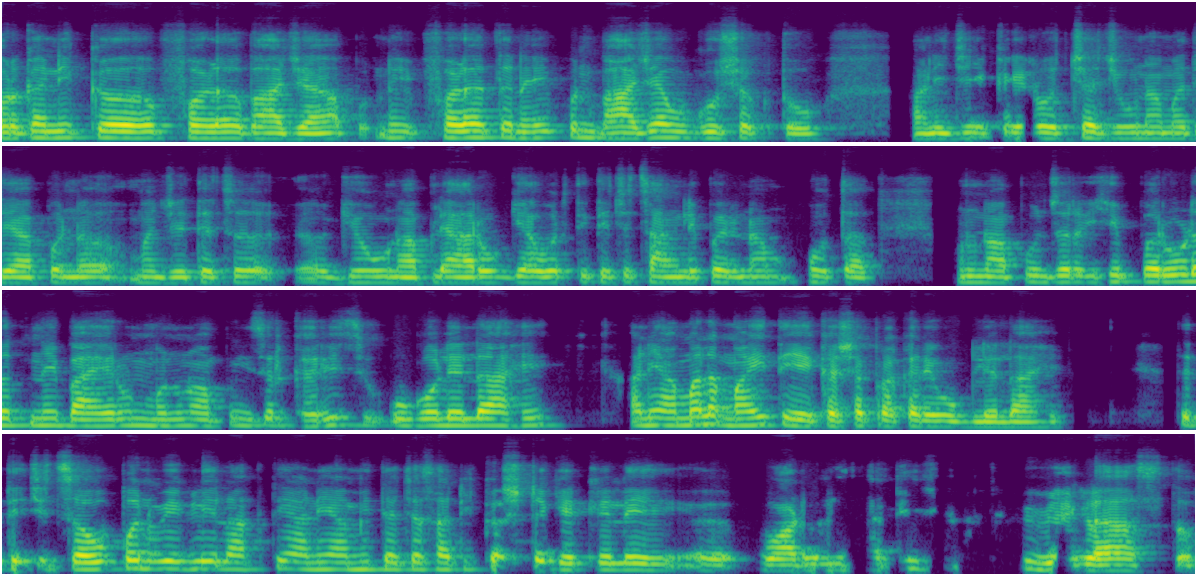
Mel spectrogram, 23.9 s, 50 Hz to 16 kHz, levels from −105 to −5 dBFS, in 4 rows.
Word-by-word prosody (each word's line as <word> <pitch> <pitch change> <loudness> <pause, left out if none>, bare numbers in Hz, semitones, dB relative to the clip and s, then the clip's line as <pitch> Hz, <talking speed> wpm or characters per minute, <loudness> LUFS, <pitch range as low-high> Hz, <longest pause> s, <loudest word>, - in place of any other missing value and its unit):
Organic 170 +3 +1
अ, 165 -1 +9
फळंभाज्या. 150 -3 +3 0.3
नाही, 170 -1 -5
फळं 170 0 +6
तर 175 - 0
नाही, 165 +1 -1
पण 175 -2 -3
भाज्या 150 +3 +2
उगवू 165 -1 -1
शकतो. 140 -1 -3 0.5
आणि 140 +1 +2
जे 155 0 -4
काही 150 - -3
रोजच्या 150 +1 +3
जीवनामध्ये 150 0 -2
आपण 145 +1 0
अ, 150 - 0 0.2
म्हणजे 145 -1 -3
त्याचं 150 0 -4
घेऊन 155 -1 -3
आपल्या 145 +1 0
आरोग्यावरती 150 0 0
त्याचे 150 -1 -7
चांगले 150 -1 -2
परिणाम 150 -1 -2 0.2
होतात. 145 -3 -4 0.4
म्हणून 160 0 -3
आपण 155 +2 -5
जर 165 +2 0 0.2
हे 170 - -1
परवडत 180 +2 +4
नाही 180 -1 -3
बाहेरून 170 +1 +1
म्हणून 170 +1 -5
आपण 170 - -11
जर 180 0 -5
घरीच 190 +5 -5
उगवलेलं 175 +1 +2
आहे 175 +1 -1 0.4
आणि 180 +1 -1
आम्हाला 195 +3 +3
माहिती 180 +1 +1
आहे 160 - +3
कशाप्रकारे 150 - +2
उगलेलं 140 -1 +1
आहे. 135 0 -4 0.6
तर - - 0
त्याची 405 0 -2
चव 180 - +6
पण 210 -1 +4
वेगळी 195 0 +1
लागते 180 +2 -4
आणि 185 -1 -3
आम्ही 180 0 -3
त्याच्यासाठी 180 0 -2
कष्ट 485 -3 -1
घेतलेले 170 0 +1 0.3
अ, 465 - -1 0.2
वाढवण्यासाठी 160 +6 -2 0.5
वेगळा 170 -4 +3
असतो. 150 +1 -5
165 Hz, 155 wpm, -22 LUFS, 150-180 Hz, 0.6 s, अ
